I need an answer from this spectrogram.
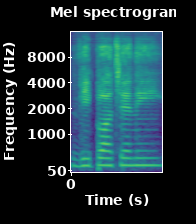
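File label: "vyplatený", Slovak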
